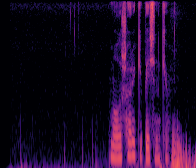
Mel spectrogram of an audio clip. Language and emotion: Russian, neutral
